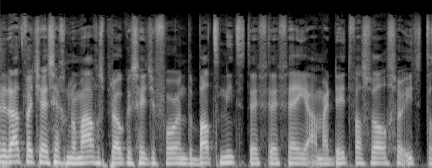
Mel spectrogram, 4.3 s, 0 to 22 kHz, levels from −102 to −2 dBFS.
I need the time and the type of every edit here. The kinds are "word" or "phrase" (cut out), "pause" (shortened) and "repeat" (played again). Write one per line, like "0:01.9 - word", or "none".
0:02.7 - repeat

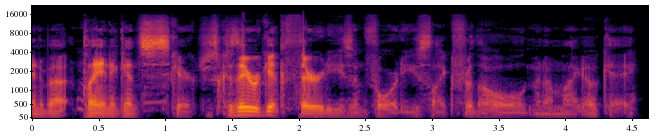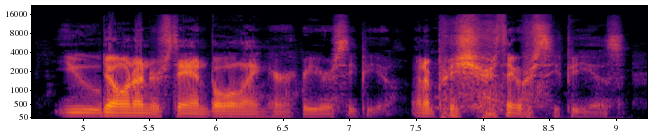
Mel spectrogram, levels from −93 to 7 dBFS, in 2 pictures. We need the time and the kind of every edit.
0:01.0 - word
0:01.8 - word
0:03.7 - word
0:05.1 - word
0:06.7 - word

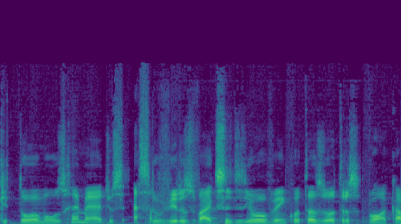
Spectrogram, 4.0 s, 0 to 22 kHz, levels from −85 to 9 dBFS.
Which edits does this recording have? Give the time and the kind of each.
0:01.5 - word
0:02.2 - word

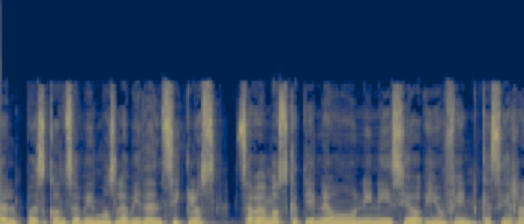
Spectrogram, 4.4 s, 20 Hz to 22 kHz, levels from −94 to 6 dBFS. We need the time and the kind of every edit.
0:01.9 - pause
0:02.5 - word

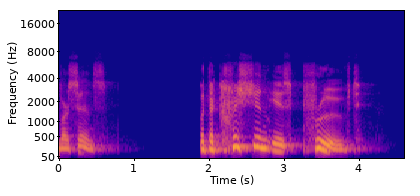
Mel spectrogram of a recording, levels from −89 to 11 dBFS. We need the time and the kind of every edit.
0:02.8 - word

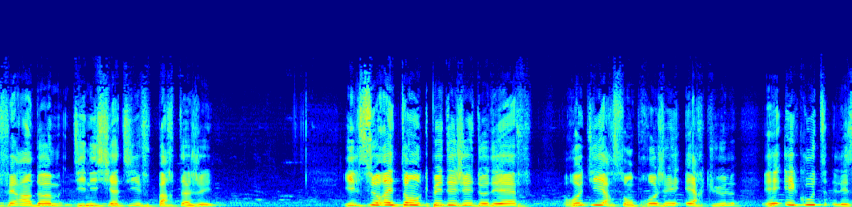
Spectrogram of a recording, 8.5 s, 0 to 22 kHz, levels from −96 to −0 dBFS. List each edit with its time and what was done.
0:04.3 - word

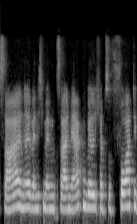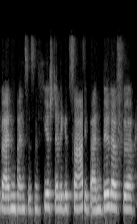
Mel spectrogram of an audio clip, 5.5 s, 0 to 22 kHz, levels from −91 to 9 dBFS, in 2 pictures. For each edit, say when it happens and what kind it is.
0:03.1 - word
0:04.4 - word

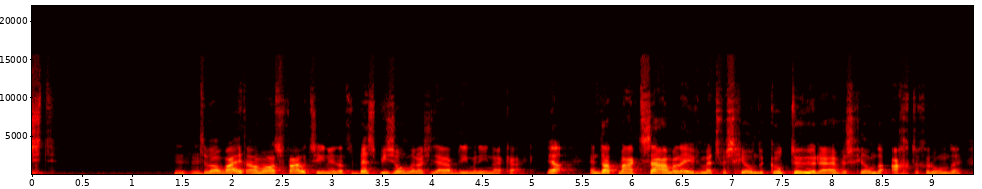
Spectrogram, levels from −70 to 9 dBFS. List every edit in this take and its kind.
none

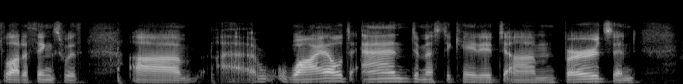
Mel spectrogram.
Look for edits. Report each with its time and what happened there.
none

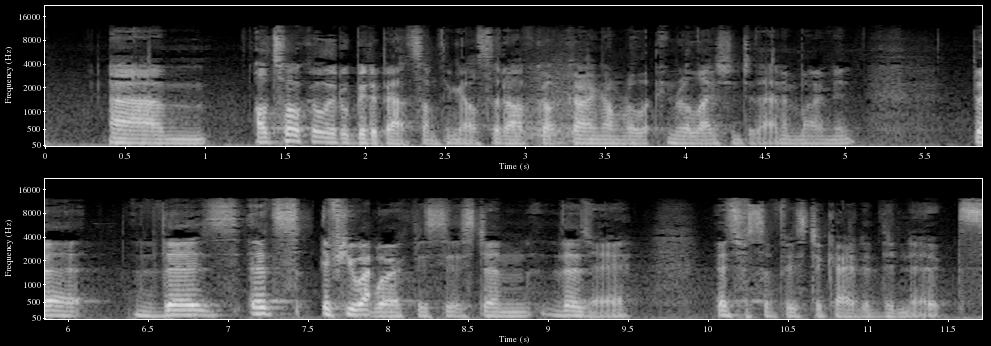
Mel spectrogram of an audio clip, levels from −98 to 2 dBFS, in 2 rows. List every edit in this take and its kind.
0:01.2 - pause
0:06.3 - pause
0:07.5 - pause
0:07.9 - word
0:09.3 - phrase
0:10.2 - phrase

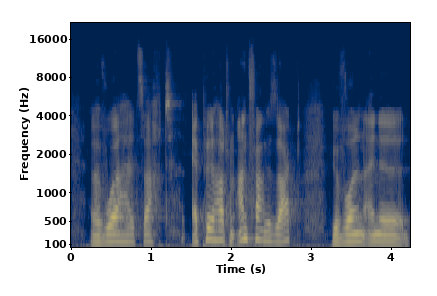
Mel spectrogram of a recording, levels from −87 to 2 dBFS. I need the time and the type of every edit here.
0:01.4 - word
0:01.9 - word
0:02.4 - word

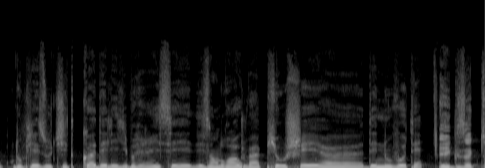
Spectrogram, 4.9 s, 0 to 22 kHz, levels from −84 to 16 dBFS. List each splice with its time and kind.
0:02.4 - phrase

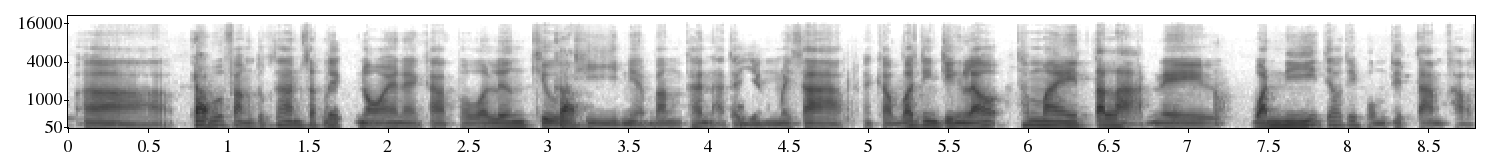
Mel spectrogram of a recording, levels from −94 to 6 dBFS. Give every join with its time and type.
0:04.9 - pause
0:05.9 - pause

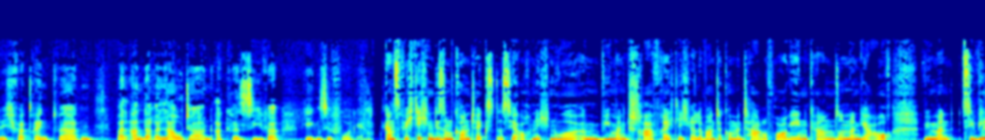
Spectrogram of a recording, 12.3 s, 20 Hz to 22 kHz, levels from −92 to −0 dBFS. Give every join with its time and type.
0:07.9 - word

